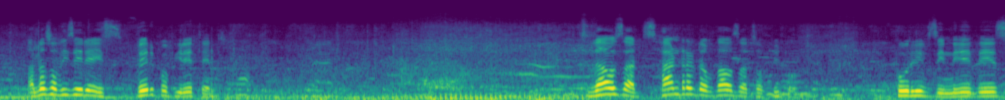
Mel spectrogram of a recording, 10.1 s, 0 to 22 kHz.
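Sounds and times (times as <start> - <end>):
small motorcycle engine running: 3.5 - 6.3.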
